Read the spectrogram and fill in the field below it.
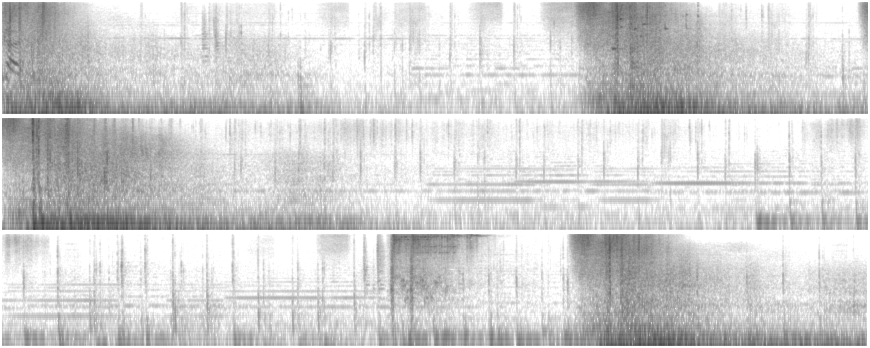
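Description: Confringo blasting spells exploding in Hogwarts Legacy, several loud booming blasts spaced across the stretch, each with a rumbling tail, between quieter game music and ambience, with a voice speaking at times.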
